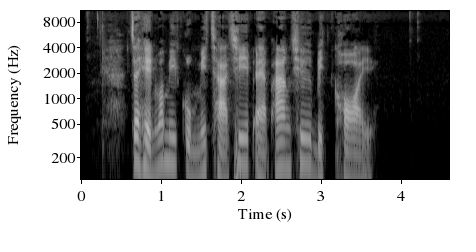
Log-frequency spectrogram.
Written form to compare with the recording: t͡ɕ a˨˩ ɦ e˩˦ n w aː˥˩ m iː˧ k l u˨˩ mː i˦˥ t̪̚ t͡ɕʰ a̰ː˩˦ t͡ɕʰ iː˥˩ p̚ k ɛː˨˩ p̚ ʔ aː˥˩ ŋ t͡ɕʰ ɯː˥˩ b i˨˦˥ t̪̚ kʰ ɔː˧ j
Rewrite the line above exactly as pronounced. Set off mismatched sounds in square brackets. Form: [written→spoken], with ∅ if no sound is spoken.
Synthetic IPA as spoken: t͡ɕ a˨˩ ɦ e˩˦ n w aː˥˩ m iː˧ k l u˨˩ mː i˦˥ t̪̚ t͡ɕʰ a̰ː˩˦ t͡ɕʰ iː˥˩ p̚ [k→ʔ] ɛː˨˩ p̚ ʔ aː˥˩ ŋ t͡ɕʰ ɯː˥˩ b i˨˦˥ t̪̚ kʰ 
